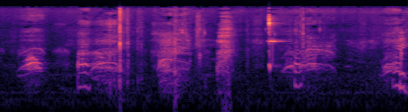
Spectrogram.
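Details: Sick infant eagerly drinking water from a bottle, making high, whistling, musical sounds with each breath between gulps; wheezing.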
